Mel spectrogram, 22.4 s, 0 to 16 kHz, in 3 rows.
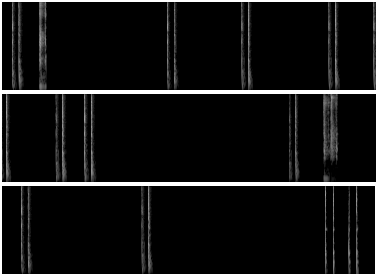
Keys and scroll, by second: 2.6 0, 5.0 ctrl+[, 18.4 ctrl+[, 21.1 Down.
